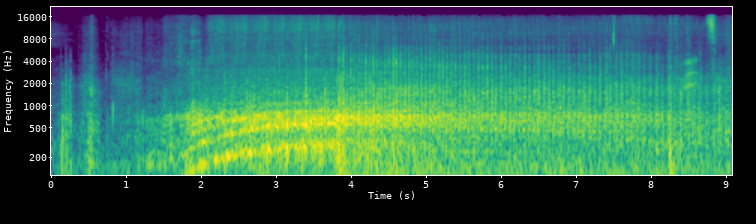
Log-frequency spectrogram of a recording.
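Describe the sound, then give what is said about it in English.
A salad spinner whirs as it spins washed kale dry, its hum rising in pitch and swelling to a peak, then settling into a steadier, softer whir that slowly fades. “So we'll give it a shake. We'll bring it back over here. We'll put it in our spinner, and we'll spin it dry.”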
